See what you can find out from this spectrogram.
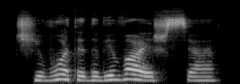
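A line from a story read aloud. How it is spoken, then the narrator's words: Through gritted teeth. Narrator (Russian): Макаров процедил сквозь зубы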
